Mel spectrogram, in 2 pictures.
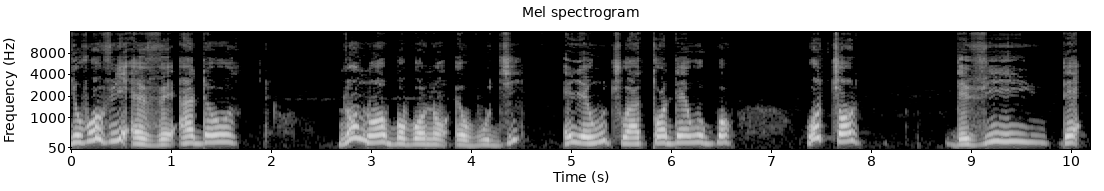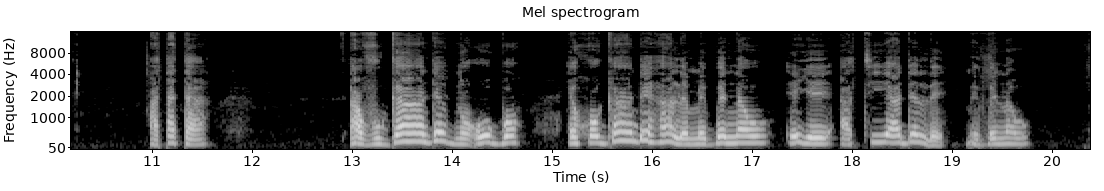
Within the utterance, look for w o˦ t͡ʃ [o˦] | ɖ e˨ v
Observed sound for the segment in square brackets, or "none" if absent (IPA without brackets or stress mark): ɔ˦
